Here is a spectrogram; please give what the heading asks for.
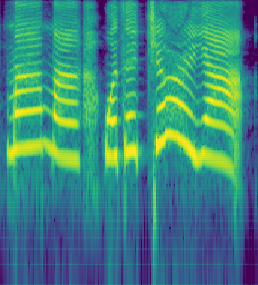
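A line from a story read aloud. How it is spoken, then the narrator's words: Loud answer. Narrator (Chinese): 大声回答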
